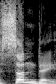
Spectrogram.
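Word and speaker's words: sundae: The Sunday sausage. And that's spelled like the ice cream cone.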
